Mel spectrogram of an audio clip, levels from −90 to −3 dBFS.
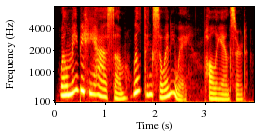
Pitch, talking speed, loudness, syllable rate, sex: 245 Hz, 165 wpm, -17 LUFS, 4.9 syllables/s, female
